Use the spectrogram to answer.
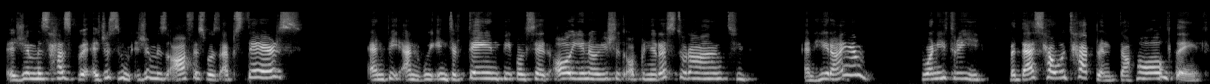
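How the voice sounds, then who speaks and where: A woman's voice: fairly high pitch, fairly bright tone, dry recording. A middle-aged woman from Syria with a Syrian accent, a chef and restaurant owner telling her story in a casual interview, emphatic and direct.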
